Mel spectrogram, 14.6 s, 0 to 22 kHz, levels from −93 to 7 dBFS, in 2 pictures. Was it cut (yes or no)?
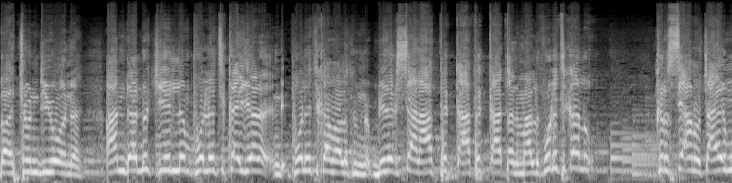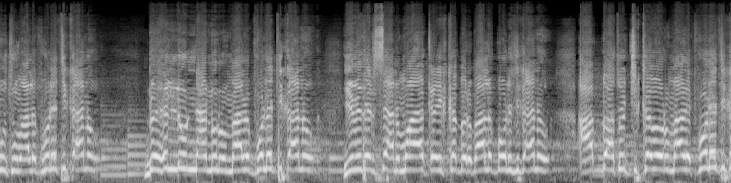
no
